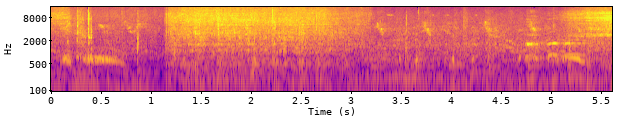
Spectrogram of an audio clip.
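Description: A hiss cuts in suddenly about a second in and fades after about two seconds. Short clucking calls of chickens come near the start and again near the end.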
